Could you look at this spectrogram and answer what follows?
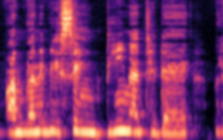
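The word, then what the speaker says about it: Dinah: And so I'm going to be seeing Dena today, but it's the same person. Okay. Genesis 34:1, Dena, the daughter of Leia, whom she bore to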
